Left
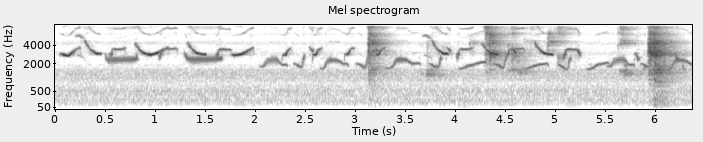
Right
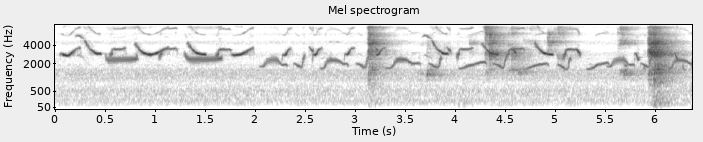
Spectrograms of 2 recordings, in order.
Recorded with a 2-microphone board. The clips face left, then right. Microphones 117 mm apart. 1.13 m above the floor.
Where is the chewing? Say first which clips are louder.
Right 1 dB; 35° right (ahead or behind), 3.5 m.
